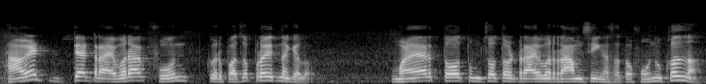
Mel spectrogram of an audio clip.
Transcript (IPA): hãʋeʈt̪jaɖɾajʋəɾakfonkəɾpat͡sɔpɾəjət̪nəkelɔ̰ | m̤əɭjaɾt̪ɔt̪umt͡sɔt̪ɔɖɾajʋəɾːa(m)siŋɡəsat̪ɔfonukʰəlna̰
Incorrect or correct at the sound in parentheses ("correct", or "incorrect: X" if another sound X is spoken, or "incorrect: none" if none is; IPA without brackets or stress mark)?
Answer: correct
